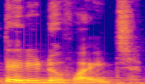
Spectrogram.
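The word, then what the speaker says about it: Pteridophytes: ब्रायोफाइट्स are consider as P silent, sorry not ब्रायोफाइट, टेरिडोफाइट्स. पी is silent, right?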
